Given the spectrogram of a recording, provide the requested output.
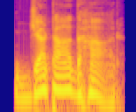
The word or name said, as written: जटाधर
